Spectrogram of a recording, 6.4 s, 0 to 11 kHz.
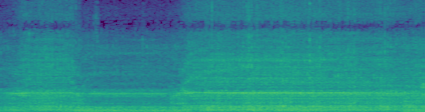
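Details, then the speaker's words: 1940s RCA 16mm movie projector after fitting a replacement spring drive belt from another model and greasing gears: even mechanical chatter about three beats a second with a faint steady whir, running forward smoothly and normally. "it sounds good girl's turning right oh man that's a success guys"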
